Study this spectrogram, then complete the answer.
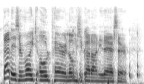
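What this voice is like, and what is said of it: Put-on, unconvincing Irish accent. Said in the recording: “Only in a better Irish accent than that ... It's not really like that, is it? That's a bit more Father Ted.”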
